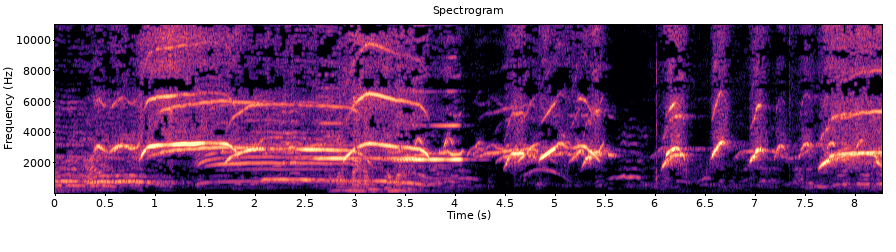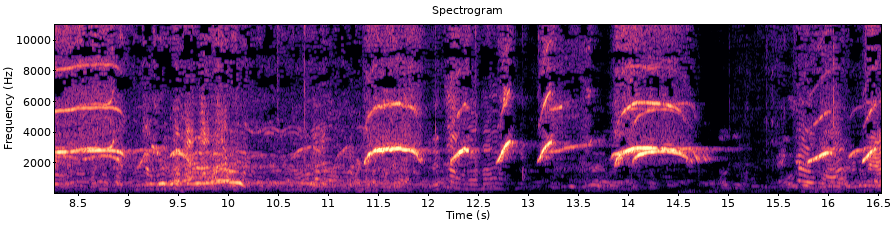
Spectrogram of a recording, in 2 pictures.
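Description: A crowd shouts and cheers outdoors.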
